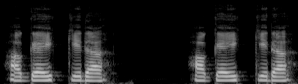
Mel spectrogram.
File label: "hvkihketv", Muscogee; Mvskoke Words with Voicing Consonants; A Dictionary of Creek/Muskogee; SIL International; Onvkv Ohhvyayices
